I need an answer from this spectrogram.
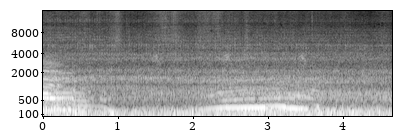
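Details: Cows let out for the first time, herd of about 80: a brief moo at the start, then a long low level moo slightly rising, over a constant low rumbling background noise.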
